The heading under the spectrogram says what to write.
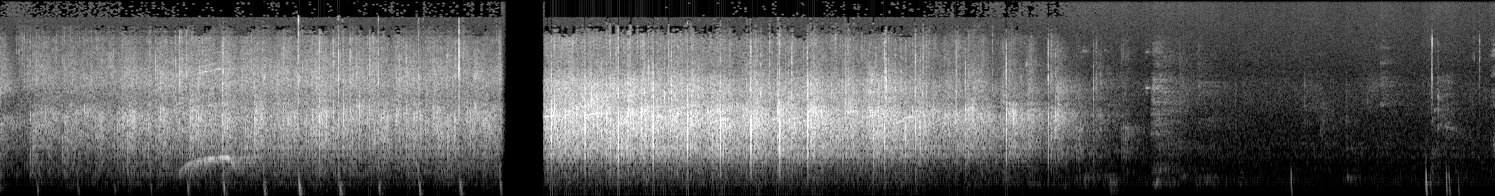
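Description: Sustained applause from an audience welcoming two men onto the Gospelhaus stage, a dense crackle of many hands clapping that breaks off briefly, swells again, then fades into scattered claps and near silence.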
